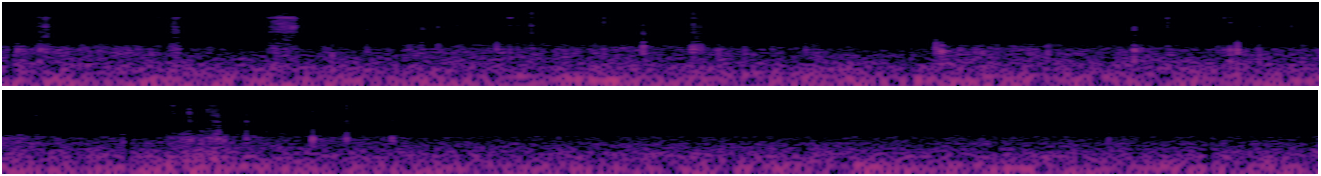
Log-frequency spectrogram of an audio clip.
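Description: A thin, flat, slightly crinkled sheet of white printer-type paper, roughly letter size, is held in both hands under dim blue light while fingertips bend and rub it. The result is quiet, scattered bright crinkles and soft rustling over a steady low rumble.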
